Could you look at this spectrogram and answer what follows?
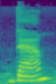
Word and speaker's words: damn: n in many words but when it is next to letter m so it will be a silent letter as in words like damn i see here letter n coming after letter m so i will not pronounce it and i will see it as a silent letter so i will read it damn autumn here i have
